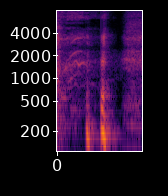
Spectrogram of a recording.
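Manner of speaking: breathy little chuckle; quick airless laugh; soft laugh. Real, not acted. Laugh after apology.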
